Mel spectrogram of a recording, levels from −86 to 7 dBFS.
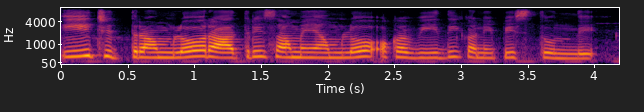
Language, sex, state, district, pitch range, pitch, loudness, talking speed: Telugu, female, Telangana, Hyderabad, 235-275 Hz, 250 Hz, -17 LUFS, 115 wpm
